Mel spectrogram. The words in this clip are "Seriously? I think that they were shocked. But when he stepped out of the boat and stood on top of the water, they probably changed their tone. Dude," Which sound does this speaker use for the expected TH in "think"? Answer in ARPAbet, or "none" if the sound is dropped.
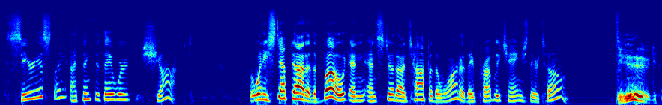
TH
